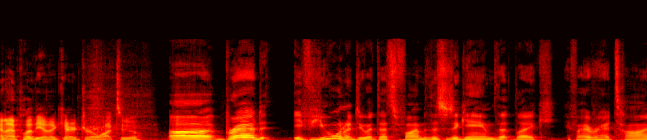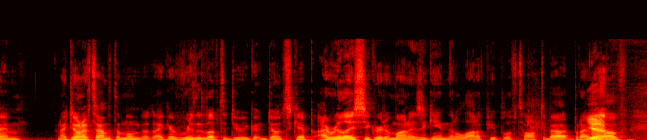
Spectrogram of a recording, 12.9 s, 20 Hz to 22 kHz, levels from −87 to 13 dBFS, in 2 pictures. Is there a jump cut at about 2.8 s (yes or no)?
yes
